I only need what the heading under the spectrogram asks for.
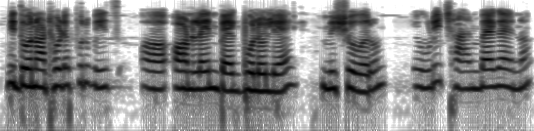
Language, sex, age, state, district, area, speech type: Marathi, female, 18-30, Maharashtra, Washim, urban, spontaneous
